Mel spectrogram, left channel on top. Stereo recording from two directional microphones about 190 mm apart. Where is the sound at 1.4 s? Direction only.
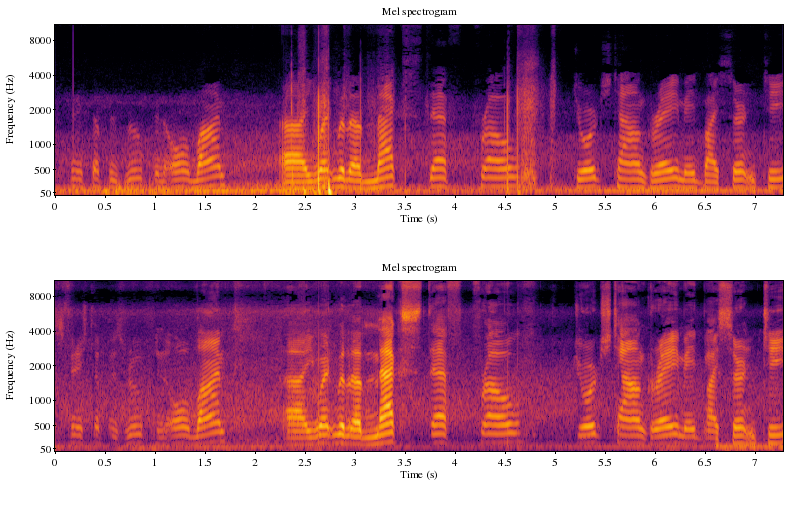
45° right (ahead or behind).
